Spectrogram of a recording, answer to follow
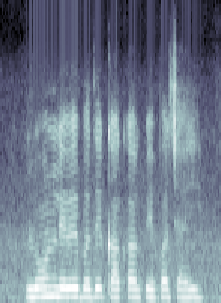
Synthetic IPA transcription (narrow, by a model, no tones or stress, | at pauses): loːnleːʋeːbəd̪eːkaːkaːkpeːpəɾt͡ʃaːiː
